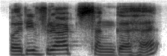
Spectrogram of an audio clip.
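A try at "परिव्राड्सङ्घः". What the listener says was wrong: Ta ta da. So we have to come to dakara. Parivrad Sangha.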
